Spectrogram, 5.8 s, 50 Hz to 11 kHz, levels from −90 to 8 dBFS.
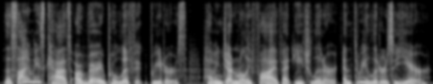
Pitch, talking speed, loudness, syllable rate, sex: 230 Hz, 185 wpm, -18 LUFS, 6.0 syllables/s, female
